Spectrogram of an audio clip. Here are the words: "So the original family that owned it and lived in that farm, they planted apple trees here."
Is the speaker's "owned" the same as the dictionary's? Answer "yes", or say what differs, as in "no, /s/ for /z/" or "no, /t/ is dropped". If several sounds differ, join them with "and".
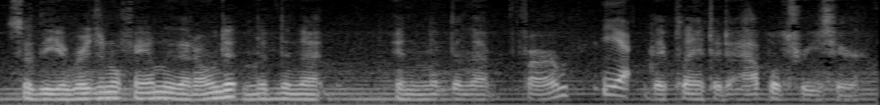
yes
